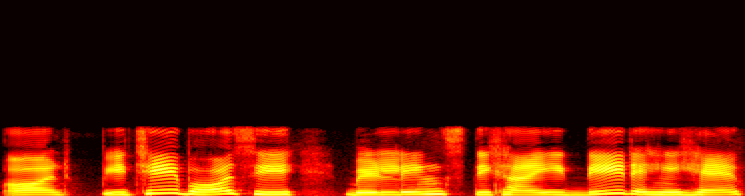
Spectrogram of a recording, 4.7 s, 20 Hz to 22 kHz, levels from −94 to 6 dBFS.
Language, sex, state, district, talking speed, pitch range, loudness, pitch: Hindi, female, Himachal Pradesh, Shimla, 115 wpm, 240-280 Hz, -12 LUFS, 255 Hz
